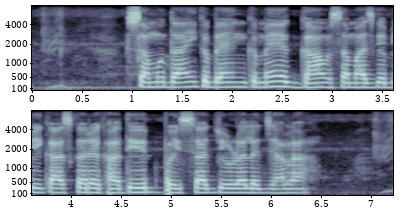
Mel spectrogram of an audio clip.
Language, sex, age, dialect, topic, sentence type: Bhojpuri, male, 18-24, Northern, banking, statement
